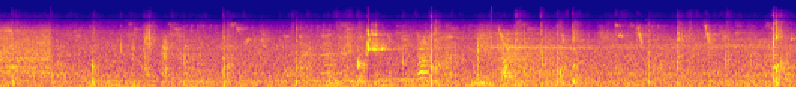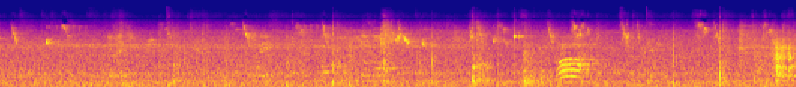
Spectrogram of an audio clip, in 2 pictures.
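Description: Tennis balls struck by racquets and bouncing on a hard court during a rally: sharp hits at irregular intervals, the loudest about halfway through as the near player hits a forehand.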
